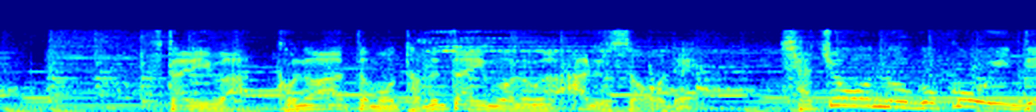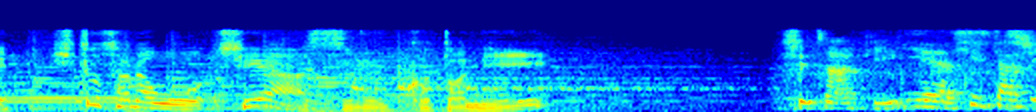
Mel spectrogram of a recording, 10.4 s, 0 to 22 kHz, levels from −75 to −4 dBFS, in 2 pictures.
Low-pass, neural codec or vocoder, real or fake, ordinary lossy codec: 7.2 kHz; none; real; none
